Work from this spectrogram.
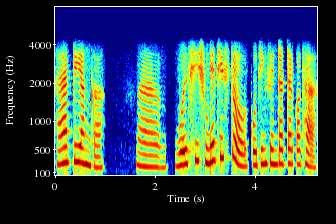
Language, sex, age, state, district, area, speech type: Bengali, female, 18-30, West Bengal, North 24 Parganas, rural, conversation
